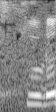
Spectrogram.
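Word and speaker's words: pseudo: And amorphous solid में क्या है, इट्स आर या amorphous solids are called स्यूडो solids, not true solids, it's स्यूडो solids, P silent है, स्यूडो solids या super cooled liquid, ठीक है।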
